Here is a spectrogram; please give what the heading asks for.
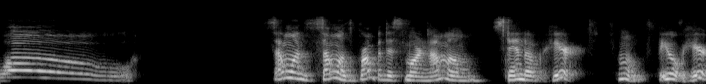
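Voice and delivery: light, joking, playful tone, stretched-out "whoa". Demonstrating how to call out someone being grumpy in the morning, playful. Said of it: "I'm playful".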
